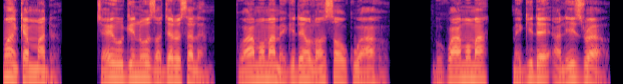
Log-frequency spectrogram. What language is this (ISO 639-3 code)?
ibo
